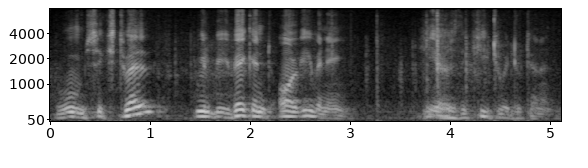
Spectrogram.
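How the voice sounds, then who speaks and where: A man's voice: mid-range voice, big pitch swings, moderate pace, creaky, a little mellow, slight background noise. An actor playing a discreet, loyal old Frenchman at a hotel desk, courteous and knowing, with a French accent, in 1940s-50s radio drama style. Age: older.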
